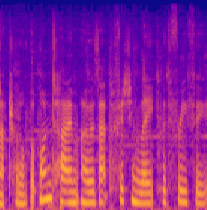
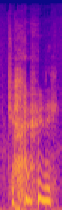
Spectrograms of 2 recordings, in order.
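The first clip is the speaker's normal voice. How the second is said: failed gruff voice; 2 semitones higher, 3 dB louder than usual. Retold or imitated. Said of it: "I can't do a low gr-, low gruff voice".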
